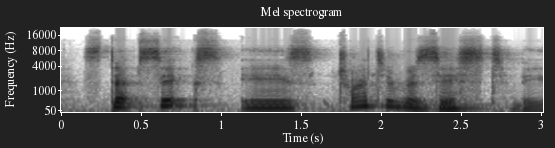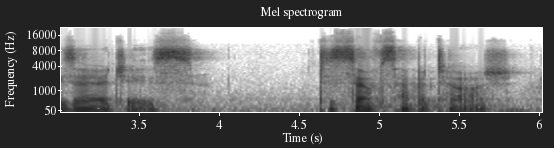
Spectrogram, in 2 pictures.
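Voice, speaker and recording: A man's voice, dark and mellow in tone, comes out somewhat breathy. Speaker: CBT therapist. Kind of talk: educational podcast talk.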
